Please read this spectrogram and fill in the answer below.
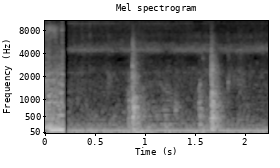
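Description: Bar music and crowd noise cut off suddenly at the start. Then comes a steady high drone of cicadas over a low hum, with two footsteps in flip-flops on a wooden boardwalk, about a second apart.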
